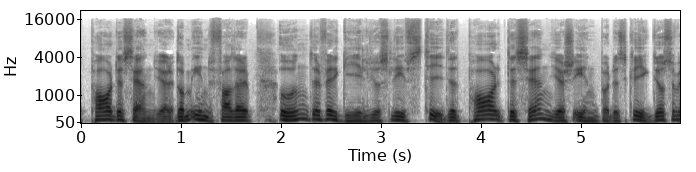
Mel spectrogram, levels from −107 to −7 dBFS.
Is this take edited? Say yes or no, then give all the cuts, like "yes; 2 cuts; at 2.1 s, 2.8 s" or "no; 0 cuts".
yes; 2 cuts; at 0.9 s, 2.0 s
